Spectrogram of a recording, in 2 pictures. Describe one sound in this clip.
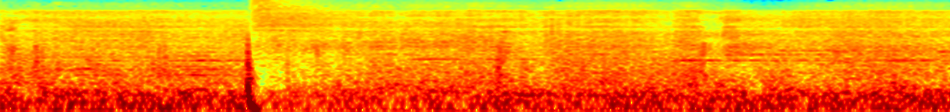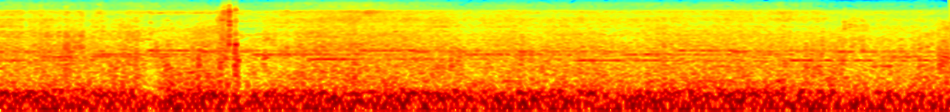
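Mountain bike tyres hiss and rumble over packed snow.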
